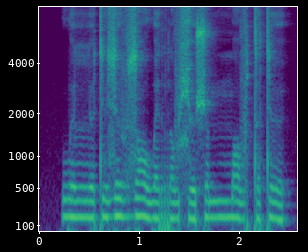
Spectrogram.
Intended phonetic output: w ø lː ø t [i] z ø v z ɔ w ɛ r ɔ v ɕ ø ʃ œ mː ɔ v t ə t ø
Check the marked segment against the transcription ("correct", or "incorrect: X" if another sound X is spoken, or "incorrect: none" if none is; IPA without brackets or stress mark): incorrect: y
